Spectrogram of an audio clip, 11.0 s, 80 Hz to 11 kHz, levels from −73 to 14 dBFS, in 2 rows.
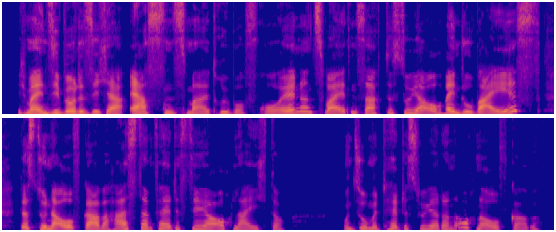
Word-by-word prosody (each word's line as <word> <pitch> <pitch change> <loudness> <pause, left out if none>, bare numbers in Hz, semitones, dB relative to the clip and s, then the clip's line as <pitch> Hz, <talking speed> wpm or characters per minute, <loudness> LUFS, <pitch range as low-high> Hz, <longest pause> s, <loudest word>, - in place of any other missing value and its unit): Ich 205 - -10
meine, 200 -1 +6
sie 210 0 +1
würde 200 -1 +5
sich 200 0 -1
ja 180 -6 +3
1. 185 +3 +3
mal 160 -4 -2
drüber 160 -4 -5
freuen 200 - 0
und 385 -2 -1
2. 230 - 0
sagtest 255 +1 -2
du - - -4
ja 255 -2 0
auch, 225 +1 -1
wenn 210 -1 +5
du 195 -4 0
weißt, 455 - +2 0.3
dass 215 -1 0
du 235 - +2
'ne 205 -3 +3
Aufgabe 180 -7 +1
hast, 265 +8 -1
dann 330 -1 -1
fällt 255 -2 -3
es 270 -2 -8
dir 280 -2 -6
ja 260 -2 0
auch 300 +1 -5
leichter. - - -8 0.6
Und 195 -2 -9
somit 195 +4 -6
hättest 240 +4 -5
du 255 - -9
ja 260 0 -4
dann 270 +2 -7
auch 410 -2 -4
'ne - - -5
Aufgabe. 145 +1 -8
210 Hz, 215 wpm, -24 LUFS, 190-265 Hz, 0.6 s, meine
